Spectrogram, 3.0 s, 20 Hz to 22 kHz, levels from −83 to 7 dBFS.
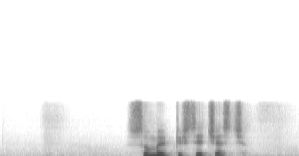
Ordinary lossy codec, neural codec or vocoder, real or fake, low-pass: none; codec, 16 kHz, 0.2 kbps, FocalCodec; fake; none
